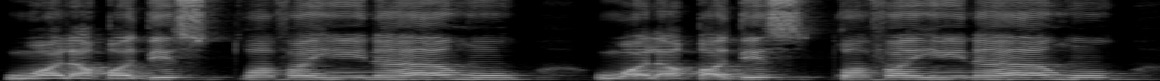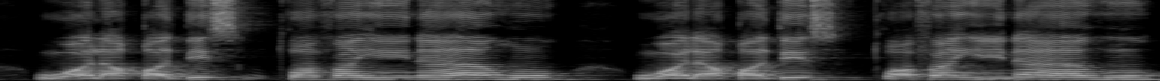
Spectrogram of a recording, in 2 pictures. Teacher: دال کو صاد کے ساتھ ملائیں گے، الف نہیں پڑھا جاتا، الف پر حرکت نہیں ہے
